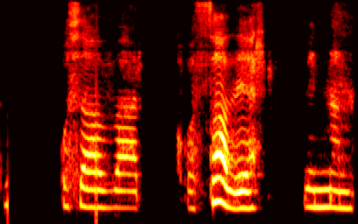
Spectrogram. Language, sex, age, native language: Icelandic, female, 9, Icelandic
